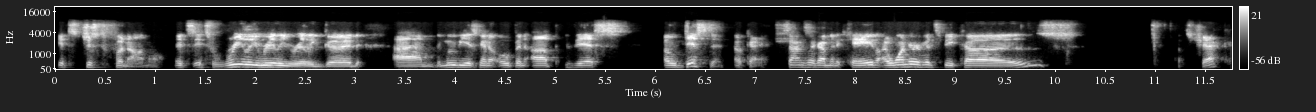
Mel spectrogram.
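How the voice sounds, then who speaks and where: A man's voice: medium pitch, normal speed, a bit bright. A man hosting a casual live stream, rambling and upbeat, picked up by the wrong microphone so he sounds distant, like he is in a cave. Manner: rambling, upbeat, full of restarts. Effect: distant, cave-like echo from the wrong mic. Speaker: livestream host. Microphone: wrong room mic instead of the main mic.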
